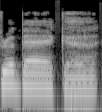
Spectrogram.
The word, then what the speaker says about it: Rebecca: to say Johnny loves Rebecca, and they put the stress syllable Becca on that note, and Re goes first.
